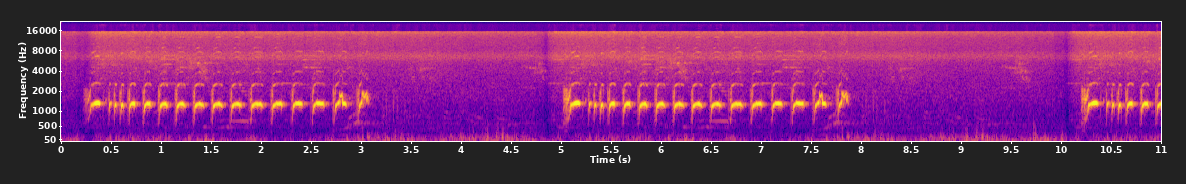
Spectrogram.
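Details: Young zebra dove with a call compared to a duckling's: three separate fast runs of clipped, regular peeps, each lasting about three seconds, with gaps between. Constant low background rumble throughout.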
